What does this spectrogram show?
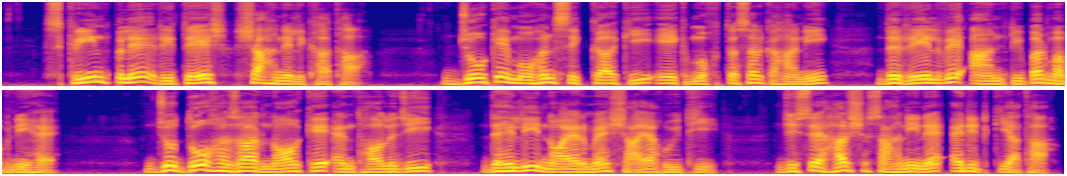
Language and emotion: Urdu, neutral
